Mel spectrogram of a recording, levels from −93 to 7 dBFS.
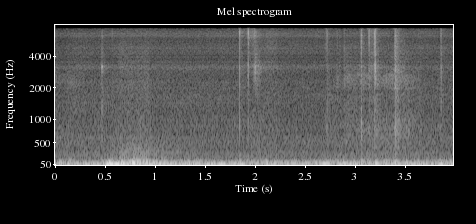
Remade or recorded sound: remade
